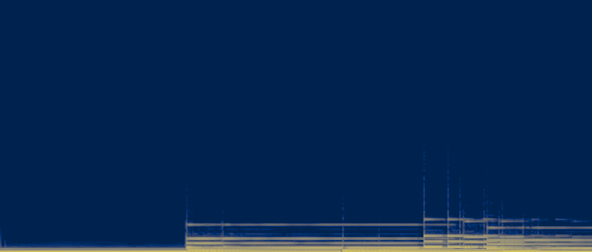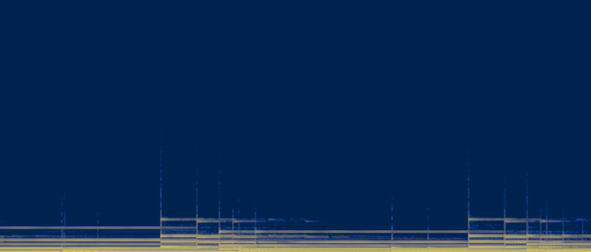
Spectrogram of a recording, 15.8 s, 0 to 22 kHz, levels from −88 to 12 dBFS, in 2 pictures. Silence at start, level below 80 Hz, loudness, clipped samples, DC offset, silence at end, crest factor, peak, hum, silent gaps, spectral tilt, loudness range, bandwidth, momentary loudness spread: 0 s; -10 dBFS; -12 LUFS; under 0.1%; under 0.1%; 0 s; 10 dB; 0 dBFS; none; none; -14 dB/octave; 1 LU; 3 kHz; 3 LU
